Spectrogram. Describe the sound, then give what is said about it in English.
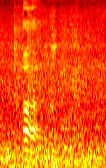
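Steady rumbling roar of a New York subway M train, a continuous low, noisy drone that stays at an even loudness throughout. “Now there, that's the M train.”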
